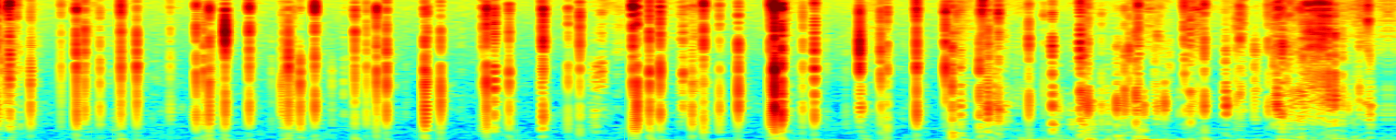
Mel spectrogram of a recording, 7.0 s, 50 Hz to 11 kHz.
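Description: Long red nails tap, scratch and crinkle a small green-yellow striped glossy vinyl zippered pouch that is soft and hollow. A quick, uneven stream of sharp crinkly taps and scratchy rustles sits mostly in the mids around 800 Hz with bright edges. Each tap dies away almost at once, with a denser crinkling patch near the end.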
